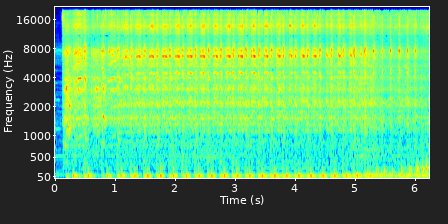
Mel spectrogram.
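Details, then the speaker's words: 2018.5 Husqvarna FC450 Rockstar Edition dirt bike: slow to start after cranking, then uneven, lumpy low thumps, wants to die when revved; also backfires on decel and lacks power, fuel system suspected. "so here's the issue really uh when I go to start it you can hear that uh it takes a while to get going and then once it starts it when I rev it up it really just wants to die so"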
